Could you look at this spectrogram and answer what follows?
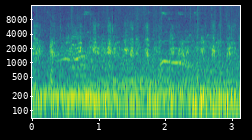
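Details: Ducks in Wilmington, NC, during forced mating of a female by a group of rejected males: soft, scattered nasal quacks with two thin whistled notes over a steady low hum.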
